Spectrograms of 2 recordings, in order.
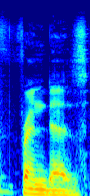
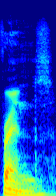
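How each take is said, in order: First: The plural ending is a separate extra syllable. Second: The plural ending joins the word without a syllable. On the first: The speaker calls it wrong. "adding a syllable to the end of some plural forms" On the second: The speaker calls it right. "it's just one"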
